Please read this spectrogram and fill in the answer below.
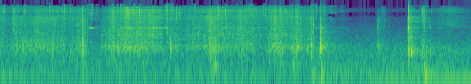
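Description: A steady hiss with small clicks and rustles of kitchen handling, which drops away about four seconds in. Then a glass jar knocks down on a stone counter, followed by a couple of light clinks.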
